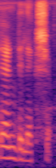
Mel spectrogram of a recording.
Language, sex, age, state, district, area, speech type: Malayalam, female, 18-30, Kerala, Kollam, rural, spontaneous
